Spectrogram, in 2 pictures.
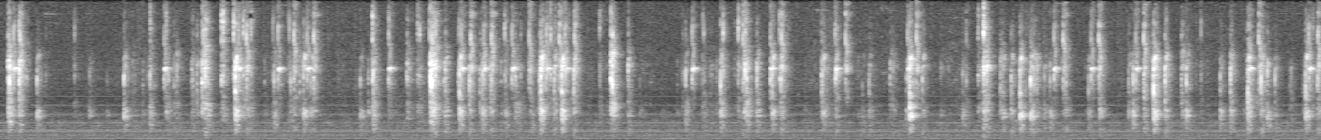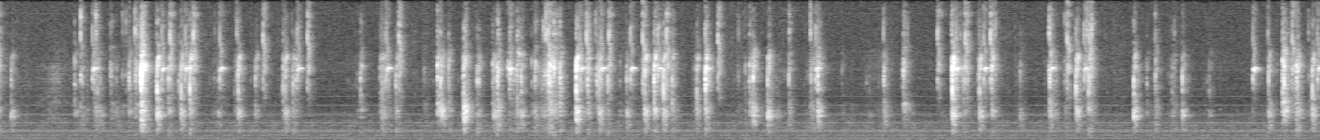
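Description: Game building pieces snap into place with quick clicks and thuds.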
